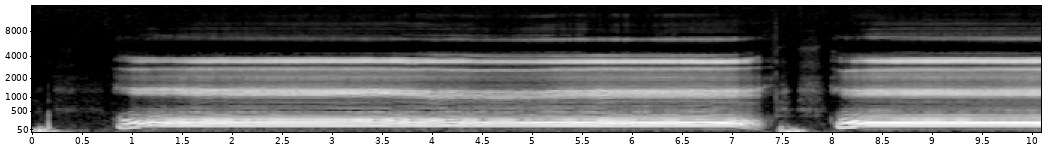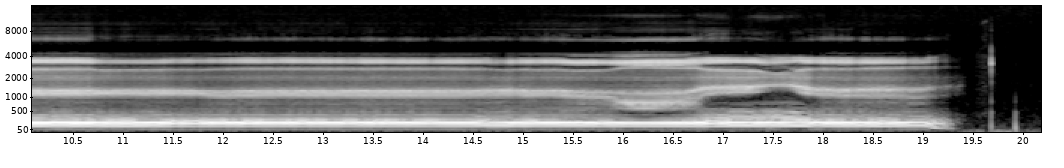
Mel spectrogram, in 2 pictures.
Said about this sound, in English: To create this sound, we're going to keep the lips closed, not allowing any air to pass through the mouth. We want the vibration to start in the nasal cavities.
